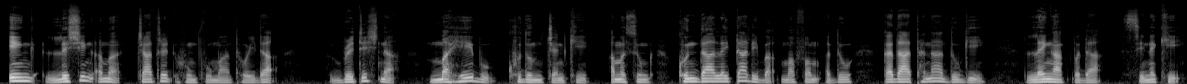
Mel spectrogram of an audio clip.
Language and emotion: Manipuri, neutral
